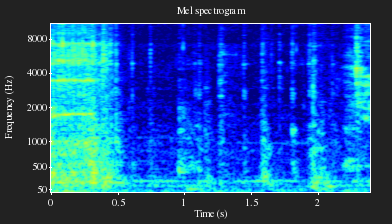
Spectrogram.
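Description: A domestic sewing machine tacks down appliqué fabric pieces for a mini quilt, a brief, fairly quiet burst of stitching followed by soft handling clicks and faint rattles.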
